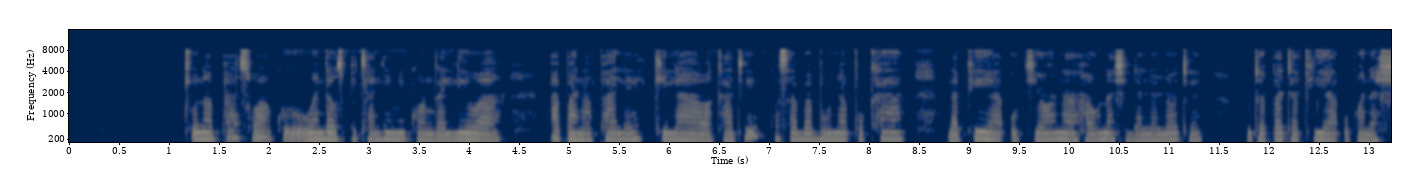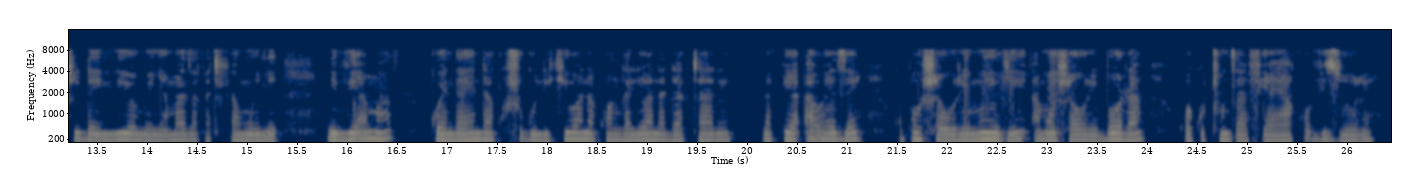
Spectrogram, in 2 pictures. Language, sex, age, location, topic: Swahili, female, 25-35, Kisumu, health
